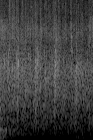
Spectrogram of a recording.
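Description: An audience applauds the Lord steadily, a dense wash of many hands clapping at an even, moderate level with no voices standing out.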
